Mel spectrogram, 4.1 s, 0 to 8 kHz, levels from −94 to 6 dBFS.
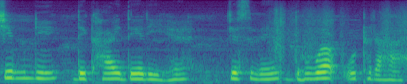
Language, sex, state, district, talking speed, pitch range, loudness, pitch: Hindi, female, Chhattisgarh, Korba, 130 wpm, 185-210 Hz, -19 LUFS, 200 Hz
